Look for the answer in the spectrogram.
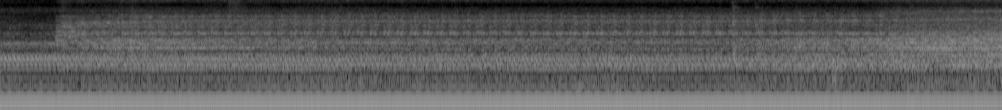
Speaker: we're going to run it and you'll hear the noise it'll be loud at first and then once it starts to create a flat spot you'll hear the noise go away and it's pretty obvious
